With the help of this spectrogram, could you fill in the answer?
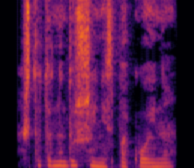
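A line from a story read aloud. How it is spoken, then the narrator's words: Embarrassed mumble. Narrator (Russian): смущенно пробормотала Марина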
